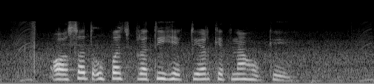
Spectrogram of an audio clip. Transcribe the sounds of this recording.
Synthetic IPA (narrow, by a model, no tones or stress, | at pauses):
ɔːsət̪ʊpət͡ʃpɾət̪iɦek̚ʈijəɾkɪt̪naɦokeː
